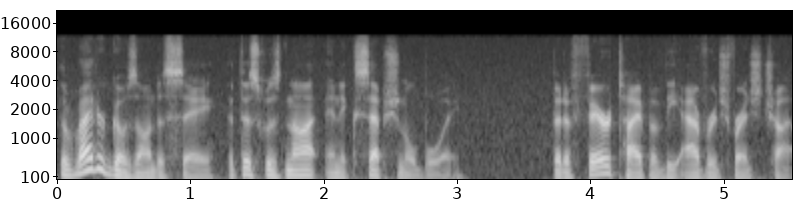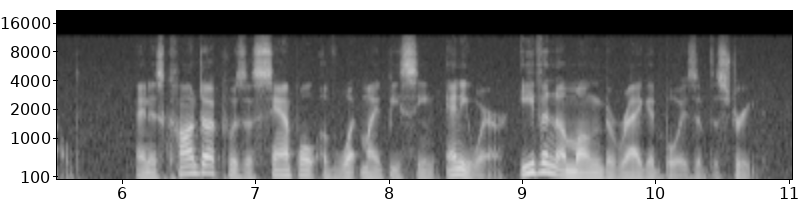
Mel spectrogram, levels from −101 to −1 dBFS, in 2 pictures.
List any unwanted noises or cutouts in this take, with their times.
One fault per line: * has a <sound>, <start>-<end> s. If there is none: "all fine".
all fine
